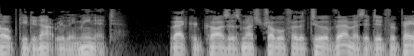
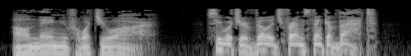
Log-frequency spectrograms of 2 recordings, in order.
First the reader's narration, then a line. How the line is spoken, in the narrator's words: Matt added fiercely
